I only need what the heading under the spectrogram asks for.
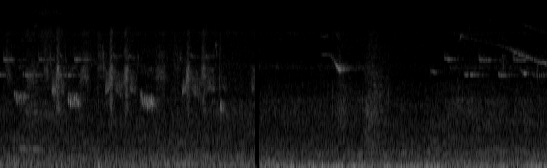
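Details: Common starling: clicking, chattering phrases with short whistles, a brief pause, then long drawn-out descending and rising whistles, over constant low noise.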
